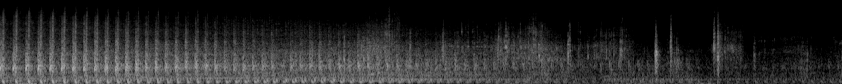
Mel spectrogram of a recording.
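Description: A small farm tractor's diesel engine chugging in rapid, even beats that fade away over the first half as it pulls off. After that come scattered sharp clacks of pilgrims' hands and boards striking the road as they prostrate.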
